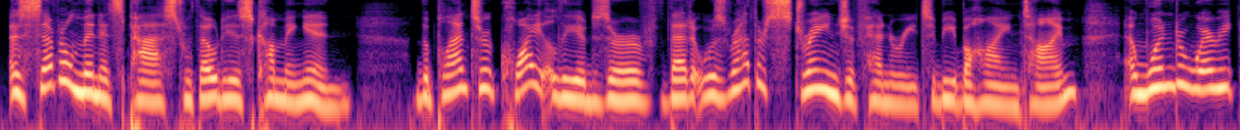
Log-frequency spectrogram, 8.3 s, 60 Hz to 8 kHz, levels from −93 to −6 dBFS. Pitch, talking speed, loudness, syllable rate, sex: 215 Hz, 210 wpm, -18 LUFS, 6.1 syllables/s, female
